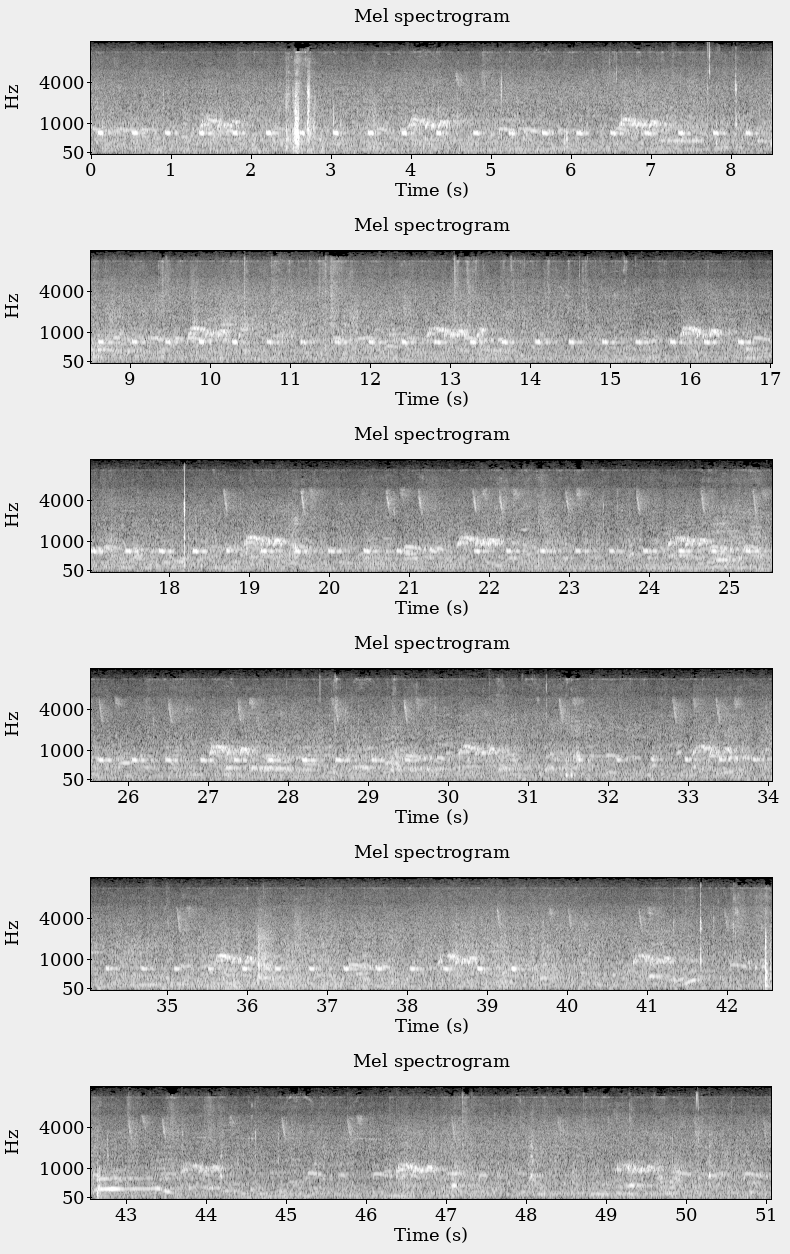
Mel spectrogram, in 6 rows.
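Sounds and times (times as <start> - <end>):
bird calling: 0.0 - 40.2, 40.8 - 48.2, 49.1 - 51.0
faint outdoor hiss: 0.0 - 51.0.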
